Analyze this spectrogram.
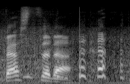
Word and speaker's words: Bethesda: Bethesda.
